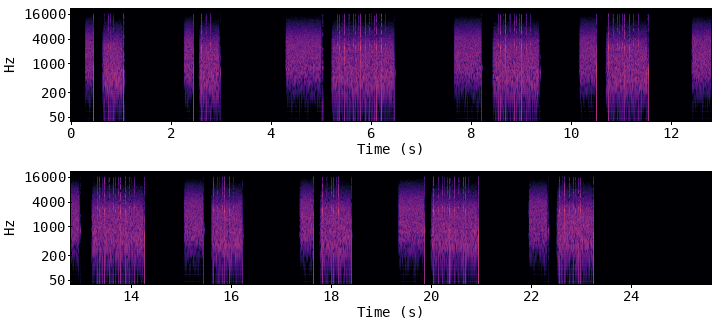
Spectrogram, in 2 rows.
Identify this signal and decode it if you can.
Pulse dialling, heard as a rotary dial, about 9 pulses a second. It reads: 2 2 0 7 6 8 4 4 7 5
